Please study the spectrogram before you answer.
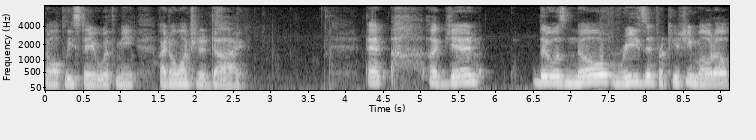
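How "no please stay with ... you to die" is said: ordinary delivery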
